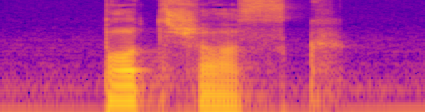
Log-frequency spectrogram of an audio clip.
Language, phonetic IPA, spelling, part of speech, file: Polish, [ˈpɔṭʃask], potrzask, noun, Pl-potrzask.ogg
